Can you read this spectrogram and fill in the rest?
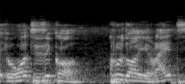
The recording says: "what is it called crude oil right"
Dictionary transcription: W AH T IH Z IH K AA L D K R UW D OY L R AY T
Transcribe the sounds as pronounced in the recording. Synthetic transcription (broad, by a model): W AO T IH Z IH K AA L K R UW D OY R AY T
